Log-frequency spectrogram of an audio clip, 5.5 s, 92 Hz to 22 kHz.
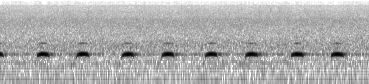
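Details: Northern boobook recorded 22 May 2023 in Ichijoji, Sakyo Ward, Kyoto, Japan, using a TASCAM DR-100MKIII; eight gentle, mid-pitched hoots falling into regular twos, about one every 0.6 seconds, over a quiet backdrop.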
